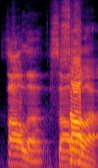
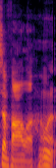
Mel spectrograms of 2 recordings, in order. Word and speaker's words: Saleh: How do you say his name? Saleh. I thought it was Savala.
